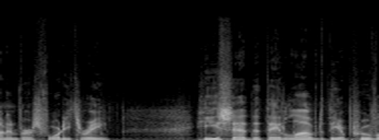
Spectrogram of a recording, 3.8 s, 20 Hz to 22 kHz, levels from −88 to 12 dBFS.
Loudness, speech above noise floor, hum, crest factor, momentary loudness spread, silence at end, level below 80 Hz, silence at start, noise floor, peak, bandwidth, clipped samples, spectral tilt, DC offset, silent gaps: -24 LUFS; 32 dB; none; 20 dB; 9 LU; 0 s; -52 dBFS; 0 s; -56 dBFS; -6 dBFS; 14 kHz; under 0.1%; -5.5 dB/octave; under 0.1%; none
